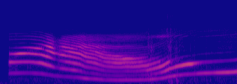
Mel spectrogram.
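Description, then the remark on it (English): A single long, drawn-out cat meow, loud, its pitch sagging low in the middle before rising again at the end, with no other sounds around it. “The house of Mr. Cat.”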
